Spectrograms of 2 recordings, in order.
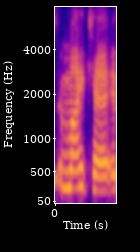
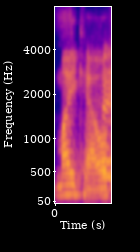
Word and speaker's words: Micah: Close, Micah. It's Micah.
